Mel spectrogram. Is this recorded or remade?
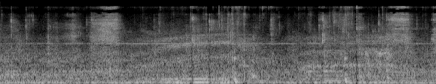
remade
